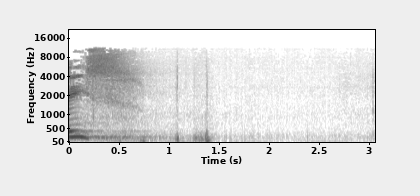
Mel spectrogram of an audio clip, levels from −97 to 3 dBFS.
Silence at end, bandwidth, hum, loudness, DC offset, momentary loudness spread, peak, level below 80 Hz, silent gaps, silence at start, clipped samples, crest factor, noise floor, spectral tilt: 1.65 s; 11.5 kHz; none; -29 LUFS; under 0.1%; 26 LU; -14 dBFS; -64 dBFS; none; 0 s; under 0.1%; 22 dB; -71 dBFS; -1.5 dB/octave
